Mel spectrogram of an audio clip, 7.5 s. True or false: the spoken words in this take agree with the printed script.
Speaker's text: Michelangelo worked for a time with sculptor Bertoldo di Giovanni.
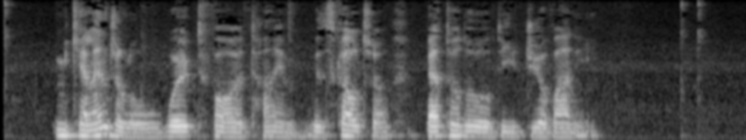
true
